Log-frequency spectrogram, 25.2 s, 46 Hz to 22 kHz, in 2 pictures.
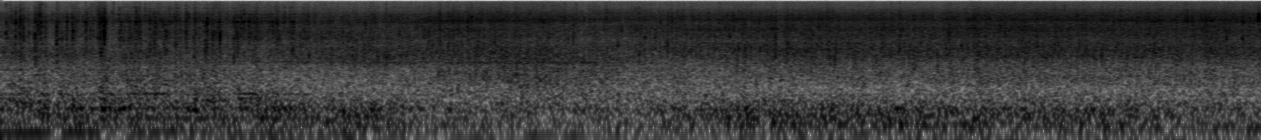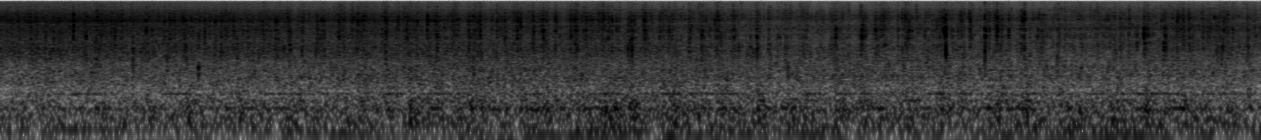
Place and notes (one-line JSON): {"title": "Śląska, Siemianowice Śląskie, Poland - market square, fountain", "date": "2018-10-18 18:10:00", "description": "Siemianowice Śląskie, market square, but no market takes place here. Sound of the fountain\n(Sony PCM D50)", "latitude": "50.31", "longitude": "19.03", "altitude": "275", "timezone": "Europe/Warsaw"}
